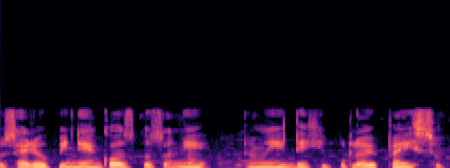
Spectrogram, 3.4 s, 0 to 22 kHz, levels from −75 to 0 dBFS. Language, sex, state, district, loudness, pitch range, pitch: Assamese, female, Assam, Sonitpur, -17 LUFS, 225-250 Hz, 230 Hz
